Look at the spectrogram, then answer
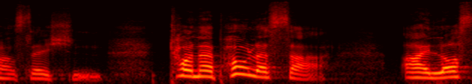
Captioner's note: speaks in foreign language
